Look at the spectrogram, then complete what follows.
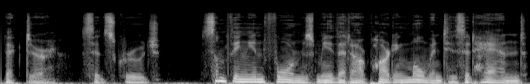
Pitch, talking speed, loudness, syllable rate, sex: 95 Hz, 145 wpm, -17 LUFS, 4.2 syllables/s, male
